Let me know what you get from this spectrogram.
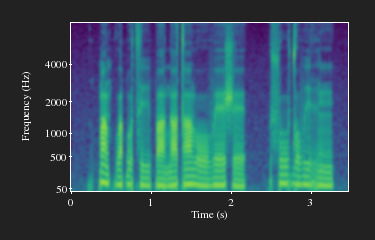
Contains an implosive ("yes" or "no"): yes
